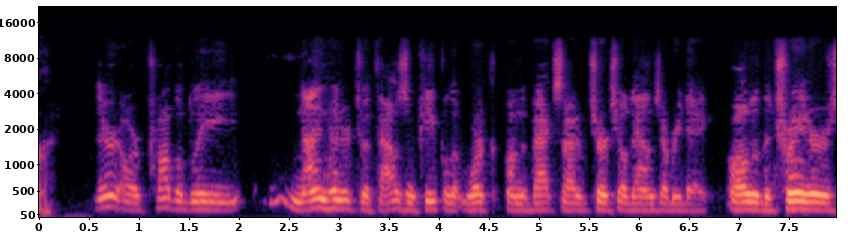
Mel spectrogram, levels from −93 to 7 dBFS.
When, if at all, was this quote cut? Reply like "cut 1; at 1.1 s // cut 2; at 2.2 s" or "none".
cut 1; at 6.8 s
